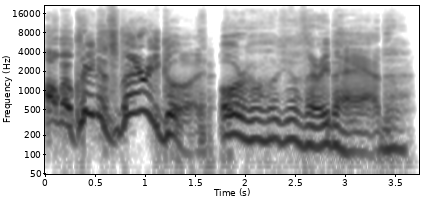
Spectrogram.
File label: Male Human Play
